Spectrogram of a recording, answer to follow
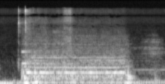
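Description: Brother Luminaire embroidery unit's motors driving the hoop carriage to a new position: a steady, even mechanical whine that starts a moment in and stops just before the end.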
